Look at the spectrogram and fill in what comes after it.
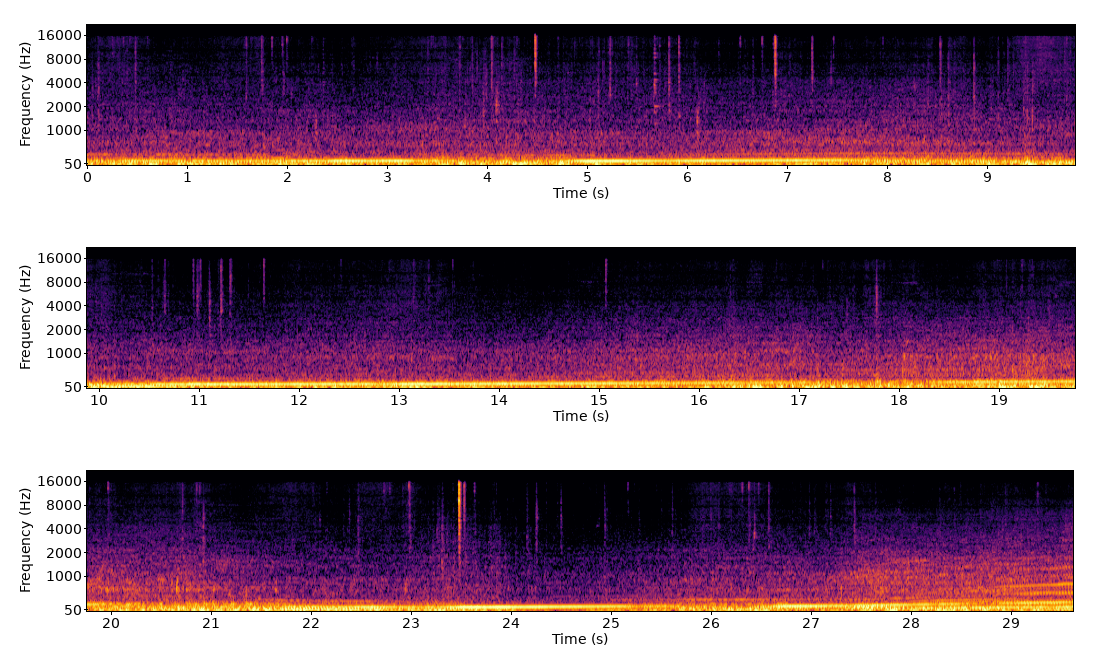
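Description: Car engine during an autocross run, its note rising and falling with the throttle through the cone course. It climbs steadily in pitch near the end under hard acceleration.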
